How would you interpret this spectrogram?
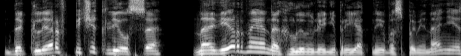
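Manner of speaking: plain reading voice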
